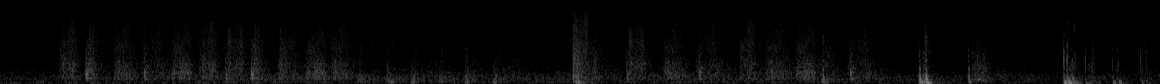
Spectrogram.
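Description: Footsteps run quickly over dry grass and sand.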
